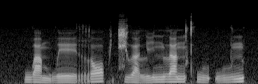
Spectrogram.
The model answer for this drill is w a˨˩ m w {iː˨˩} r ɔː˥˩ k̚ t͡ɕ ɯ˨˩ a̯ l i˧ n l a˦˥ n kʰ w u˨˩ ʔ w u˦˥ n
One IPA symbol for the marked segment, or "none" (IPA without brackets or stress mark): eː˨˩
